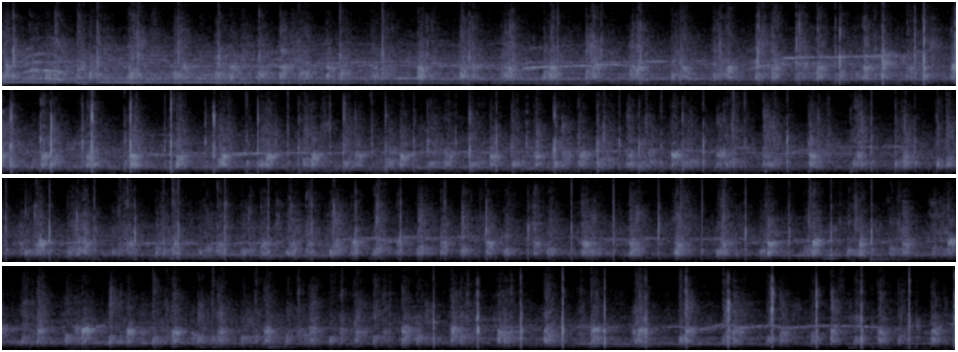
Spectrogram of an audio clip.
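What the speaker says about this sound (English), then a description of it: "let's give all of our recipients a huge round of applause" A graduation ceremony crowd applauds the award recipients with sustained, dense clapping that keeps a steady rhythm throughout, with scattered cheers and some talking in the background.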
